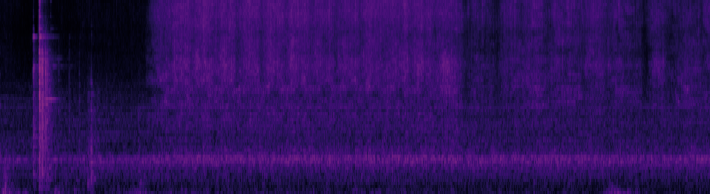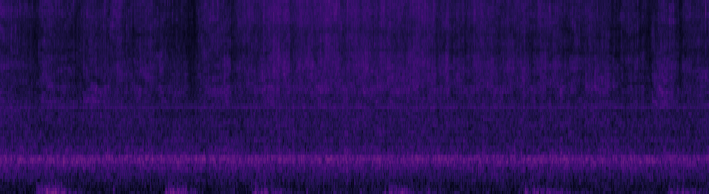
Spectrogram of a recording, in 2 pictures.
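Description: Chopped shallots and green pepper frying in oil and bacon fat in a pot on an induction cooktop, stirred with a spoon. The sizzle starts suddenly about two seconds in and eases a little after a few seconds.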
